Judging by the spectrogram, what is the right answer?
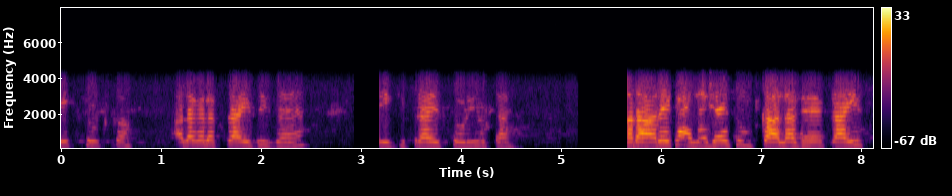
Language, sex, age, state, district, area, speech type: Urdu, female, 30-45, Uttar Pradesh, Rampur, urban, conversation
